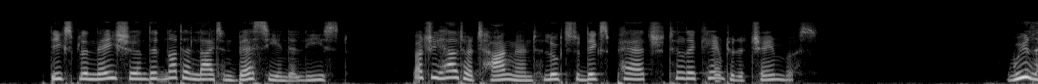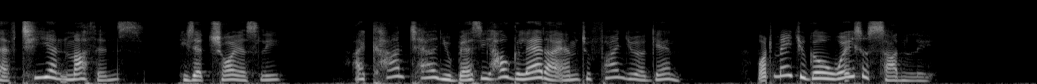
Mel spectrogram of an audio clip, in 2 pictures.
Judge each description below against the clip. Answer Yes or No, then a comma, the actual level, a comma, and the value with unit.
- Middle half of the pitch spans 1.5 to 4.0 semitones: No, average, 5.3 semitones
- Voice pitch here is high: Yes, high, 240 Hz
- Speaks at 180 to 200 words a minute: No, average, 155 wpm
